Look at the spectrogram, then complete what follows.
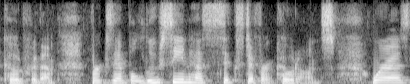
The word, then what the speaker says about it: leucine: cysteine just a note all of these terms like the names of the different nitrogen bases or the names of these amino acids all tender rhyme with the word scene or team so for example you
